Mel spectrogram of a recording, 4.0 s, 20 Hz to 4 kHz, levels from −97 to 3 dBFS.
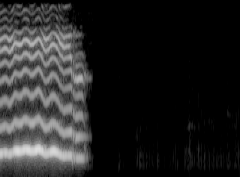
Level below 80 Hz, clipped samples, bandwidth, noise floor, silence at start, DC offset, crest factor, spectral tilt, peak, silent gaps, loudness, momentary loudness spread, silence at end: under -90 dBFS; under 0.1%; 3.8 kHz; -88 dBFS; 0 s; under 0.1%; 14 dB; -7.5 dB/octave; -8 dBFS; none; -18 LUFS; 14 LU; 2.55 s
